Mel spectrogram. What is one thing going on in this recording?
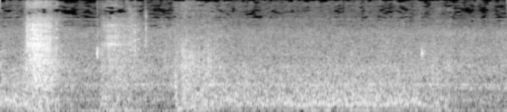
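A jetpack roars and hisses.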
